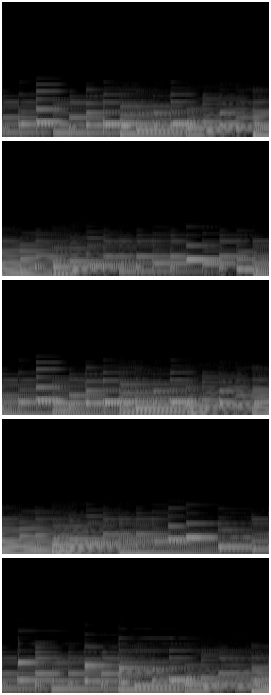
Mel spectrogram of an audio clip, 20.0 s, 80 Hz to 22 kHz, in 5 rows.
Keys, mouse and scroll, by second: 0.3 ctrl+z, 0.8 alt+click, 3.1 ctrl+-, 4.0 ctrl+=, 4.2-5.0 typing, 5.2 alt+click, 7.2 alt+click, 9.0 alt+click, 10.7 space, 10.8 click, 11.0 space, 12.1 alt+click, 13.5 alt+click, 15.4 alt+click, 16.5 alt+click, 18.0 alt+click, 19.2 ctrl+-.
